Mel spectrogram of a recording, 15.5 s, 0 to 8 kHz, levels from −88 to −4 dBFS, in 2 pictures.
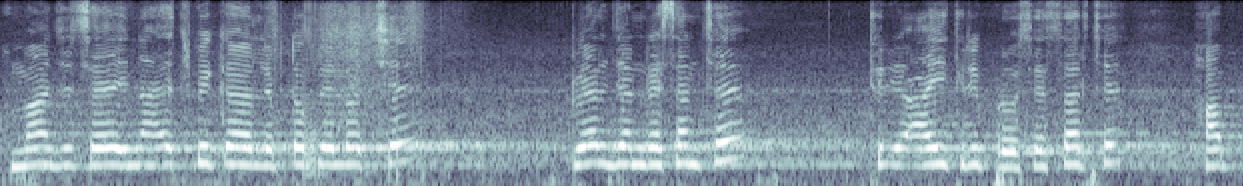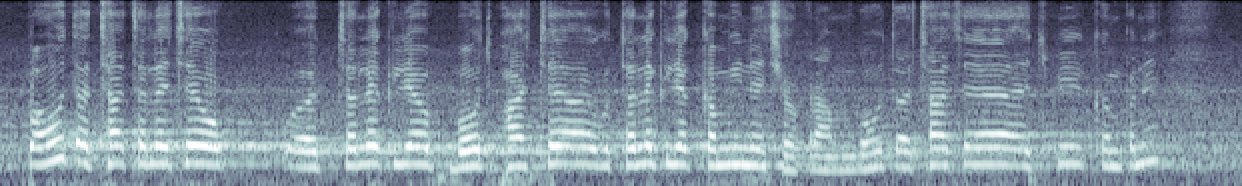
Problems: constant background noise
